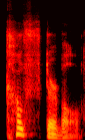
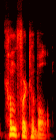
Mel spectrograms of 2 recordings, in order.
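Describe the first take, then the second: First: The word is said in the American English way. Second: The word is said in a common learner way. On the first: The speaker calls it right. "in American English anyway, we pronounce it comfortable" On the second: The speaker calls it wrong. "many people want to say comfortable"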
